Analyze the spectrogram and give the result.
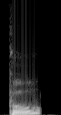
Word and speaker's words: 不: the pu, pronounced with a rising tone, is what makes that negative.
